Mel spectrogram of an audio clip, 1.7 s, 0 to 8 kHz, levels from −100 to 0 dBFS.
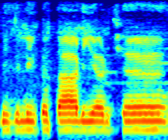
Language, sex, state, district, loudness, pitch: Maithili, male, Bihar, Supaul, -18 LUFS, 145 Hz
